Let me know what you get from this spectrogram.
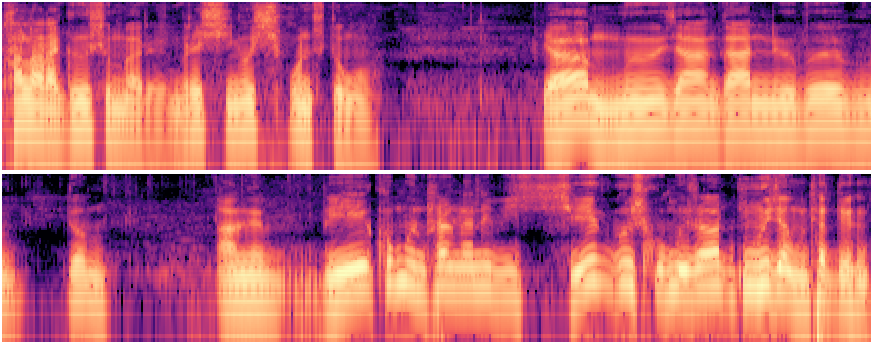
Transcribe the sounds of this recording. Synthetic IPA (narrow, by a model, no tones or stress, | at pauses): kʰalaɾaɡɯsɯmaɾɯ̰mɯɾasiŋawsi̥pʰɔnstɔŋɔ̰ | jamɯzaŋɡanːɯbɯɡ | dɔm | aŋɯbekʰumɯnpʰɾaŋnanɯbiseɡɯskʰumɯzatmɯzaŋmɯtʰadɯŋ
